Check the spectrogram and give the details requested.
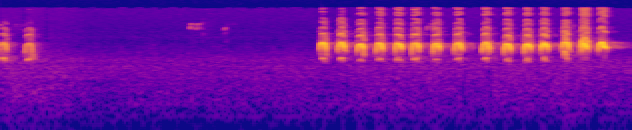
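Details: Northern mockingbird from North America: two quick chirps, a pause, then a fast steady train of about sixteen identical clipped notes, repeated several times a second.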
